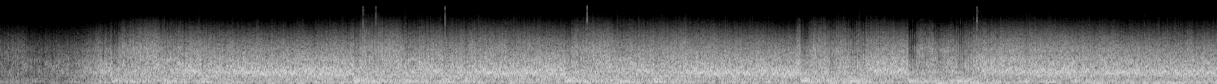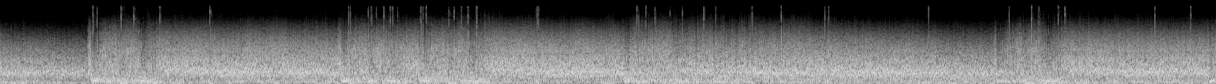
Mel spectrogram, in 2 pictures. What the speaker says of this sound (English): Rocket ships aid in the preliminary softening up bombardment.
